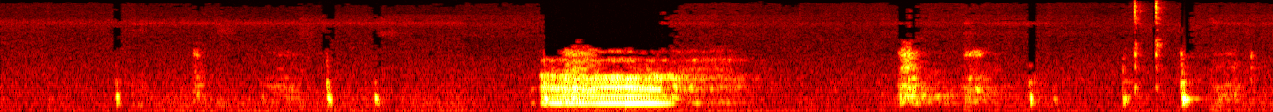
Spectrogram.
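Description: A single steady animal call about three seconds in, lasting about a second and fading, with faint scattered clicks around it.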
